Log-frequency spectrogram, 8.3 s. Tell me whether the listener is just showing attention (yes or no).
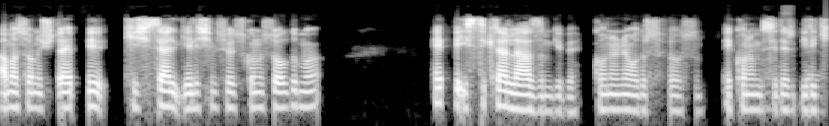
yes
